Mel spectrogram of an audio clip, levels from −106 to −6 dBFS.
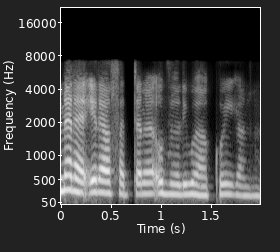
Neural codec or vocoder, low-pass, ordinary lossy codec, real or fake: codec, 16 kHz, 1 kbps, X-Codec, HuBERT features, trained on general audio; 7.2 kHz; none; fake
